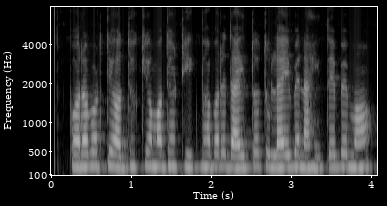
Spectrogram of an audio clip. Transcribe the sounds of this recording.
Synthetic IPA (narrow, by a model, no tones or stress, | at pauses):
pɔɾɔbɔɾt̪iɔd̪ʱjɔkʰːjɔmɔd̪ʱjɔʈʰikbʱabɔɾed̪ait̪ːɔt̪ulajbenaɦĩt̪ebemɔ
